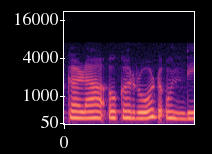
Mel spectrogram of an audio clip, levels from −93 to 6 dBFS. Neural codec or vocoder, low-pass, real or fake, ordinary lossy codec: none; 7.2 kHz; real; Opus, 64 kbps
